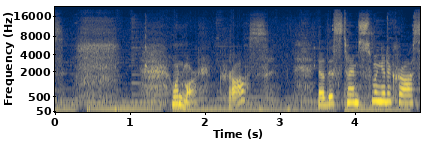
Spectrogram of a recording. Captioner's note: inhales and exhales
